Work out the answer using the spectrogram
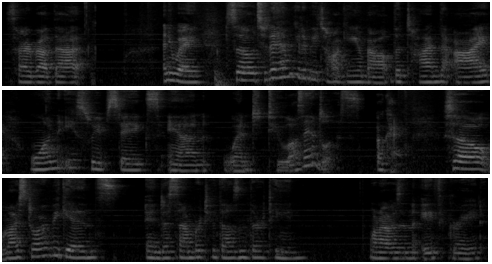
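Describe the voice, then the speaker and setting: A woman's voice: medium pitch, moderate pace, a bit bright. Young american woman doing a casual storytime, chatty n self-deprecating, echoey room w a bit of background hum. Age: young adult. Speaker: video creator telling a personal story.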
